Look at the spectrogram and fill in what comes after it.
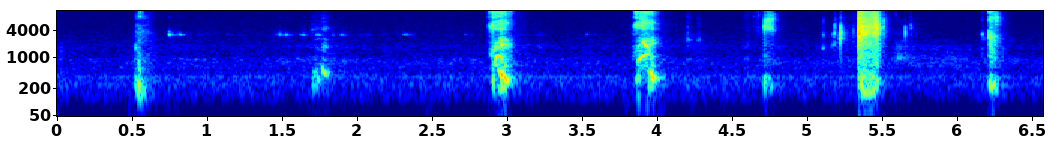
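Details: Dog, Olivia, after tracheal stent placement gives about seven short, harsh, dry coughs; persistent post-stent cough.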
